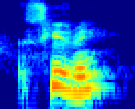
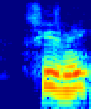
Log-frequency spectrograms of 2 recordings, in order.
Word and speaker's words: excuse me: that's what's important okay sometimes we even drop the initial vowel so here excuse me excuse me can I ask you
